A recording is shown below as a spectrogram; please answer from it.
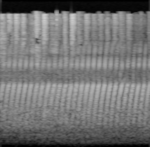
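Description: Electronic dance track: a synthesizer tone pulsing in a rapid, even stutter, with no kick drum or bass underneath.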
